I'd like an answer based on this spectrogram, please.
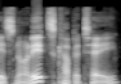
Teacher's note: the T at the end of the word not is becoming a T flap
